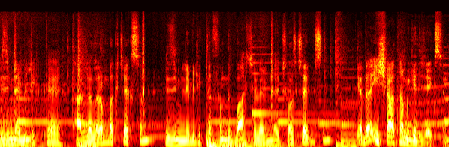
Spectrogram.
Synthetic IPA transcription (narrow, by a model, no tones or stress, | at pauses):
bizimlʲɛbiɾlʲic̚t̪ʰɛ̰t̪ʰalʲːalˠaɾɯmɯbakʰɯ̥d͡ʒaksɯnbizimlʲɛbiɾlʲict̪ʰɛfɯnd̪ɯk̚baxt͡ʃʰelʲeɾimid̪ɛt͡ʃʰalˠɯʃd͡ʒak̚mɯsɯnjad̪aiʃaːt̪ʰamɯɟid̪ed͡ʒɛ̰csin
